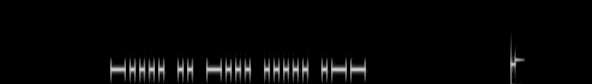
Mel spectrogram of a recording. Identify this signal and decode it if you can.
Morse code, heard as a keyed tone, about 25 wpm, 700 Hz. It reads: 6IB5W
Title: Five Challenging Letter-Number Combinations 25wpm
